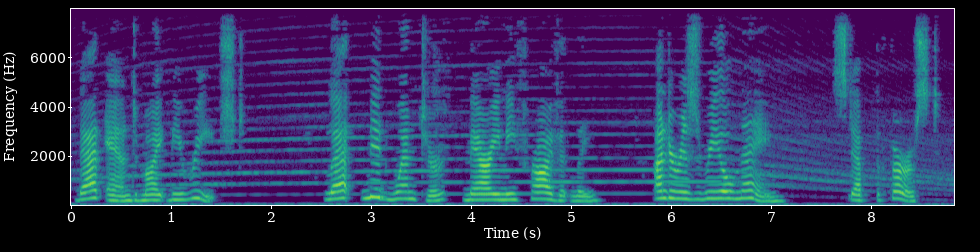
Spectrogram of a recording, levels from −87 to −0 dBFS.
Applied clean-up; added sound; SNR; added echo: none; Alarm; 20 dB; none.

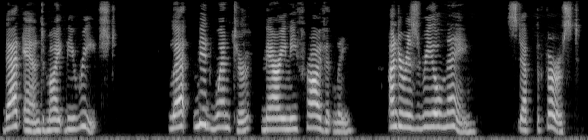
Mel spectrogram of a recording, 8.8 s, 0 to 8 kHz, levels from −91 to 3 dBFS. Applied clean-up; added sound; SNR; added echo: neural mask model Resemble Enhance denoiser.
